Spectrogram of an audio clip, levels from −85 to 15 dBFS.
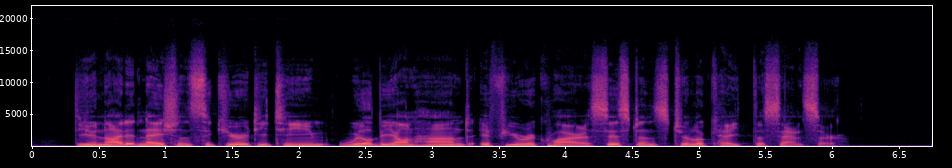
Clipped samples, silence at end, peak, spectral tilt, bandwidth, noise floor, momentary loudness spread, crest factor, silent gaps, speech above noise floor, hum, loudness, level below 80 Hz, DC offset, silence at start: under 0.1%; 0.7 s; -6 dBFS; -5.5 dB/octave; 15.5 kHz; -72 dBFS; 8 LU; 16 dB; none; 50 dB; none; -22 LUFS; -44 dBFS; 0.4%; 0.3 s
